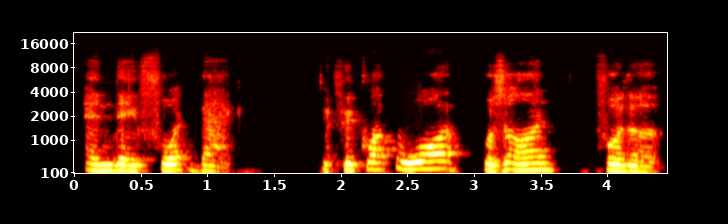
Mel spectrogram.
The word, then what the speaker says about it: Pequot: Pequot, I got it. But the Pequot nation had not agreed to the peace treaty. Squanto had negotiated, and they fought back. The Pequot War was on for the bloodiest Indian wars ever fought.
